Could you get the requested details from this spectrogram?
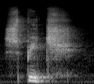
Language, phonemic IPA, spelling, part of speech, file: Dutch, /spitʃ/, speech, noun, Nl-speech.ogg
- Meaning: speech, oration (oral monologic address of some length)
